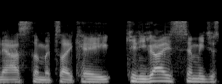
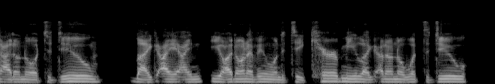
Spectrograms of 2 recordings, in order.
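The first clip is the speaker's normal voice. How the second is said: mock-tearful, crying, pleading voice. Recounting his mom calling him after being hurt again; imitating someone crying. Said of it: "my mom called me crying".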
